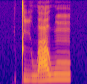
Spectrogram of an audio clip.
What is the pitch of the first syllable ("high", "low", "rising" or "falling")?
low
